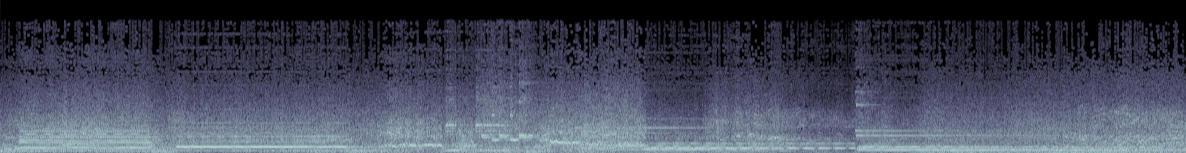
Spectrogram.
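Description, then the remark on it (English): Loud street traffic at a street corner with tires screeching in long sustained squeals, overlapping and shifting in pitch, alongside engine roar and blaring tones, continuous for about twelve seconds with no talking. “You don't think a fast man like me is going to be stopped by a few slow cars, do you?”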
